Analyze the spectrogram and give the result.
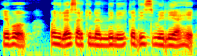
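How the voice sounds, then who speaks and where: A woman's voice: on the low side, flat delivery, fairly quick, gravelly, mellow. A woman reading the lines of a hurt, bitter older sister who speaks coldly. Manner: cold, bitter.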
